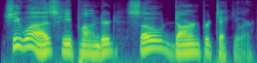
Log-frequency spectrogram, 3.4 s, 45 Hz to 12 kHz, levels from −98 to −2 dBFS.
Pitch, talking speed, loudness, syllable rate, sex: 130 Hz, 125 wpm, -16 LUFS, 3.7 syllables/s, male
